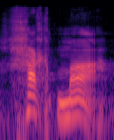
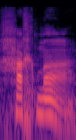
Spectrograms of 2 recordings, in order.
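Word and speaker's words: חכמה: That right there is chokma. That's the word for wisdom and it's got a little bit of a guttural sound at the beginning, but chokma, right?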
